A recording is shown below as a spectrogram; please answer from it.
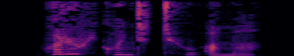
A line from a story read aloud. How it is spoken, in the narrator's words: I whispered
